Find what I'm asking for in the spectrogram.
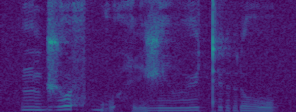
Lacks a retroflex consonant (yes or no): yes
